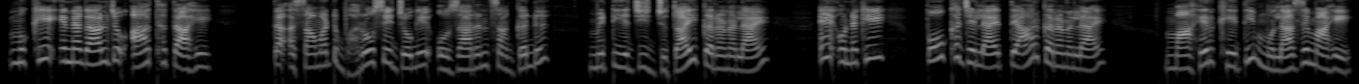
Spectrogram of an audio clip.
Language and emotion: Sindhi, happy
